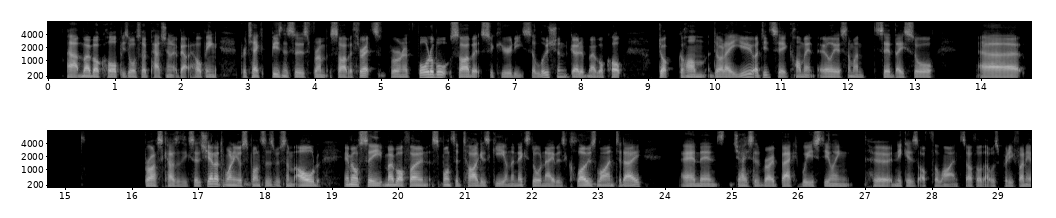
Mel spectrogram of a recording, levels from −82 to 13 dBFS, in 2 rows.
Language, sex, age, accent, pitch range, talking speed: English, male, 20-39, Australian, 85-100 Hz, 165 wpm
